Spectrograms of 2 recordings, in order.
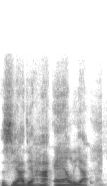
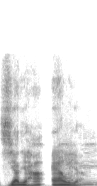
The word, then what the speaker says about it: Ziad Eliah: that is my name, so I pronounce it as my father pronounced it, Ziad Eliah.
